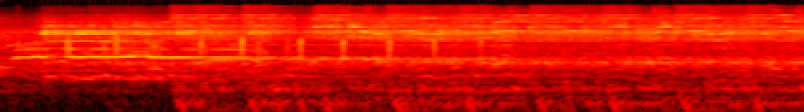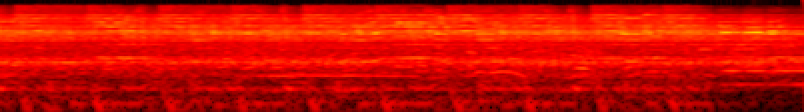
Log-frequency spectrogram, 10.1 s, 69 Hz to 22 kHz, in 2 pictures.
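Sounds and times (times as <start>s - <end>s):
dance music with steady beat: 0.3s - 10.0s.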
